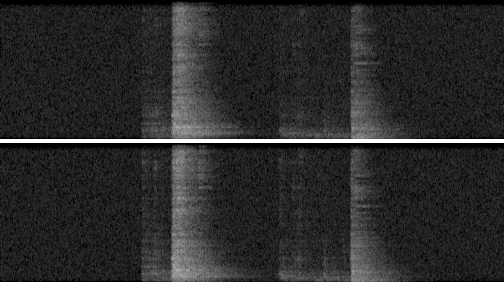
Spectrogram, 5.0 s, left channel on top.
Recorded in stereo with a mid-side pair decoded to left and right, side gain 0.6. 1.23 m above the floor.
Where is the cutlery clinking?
30° right, 2.5 m.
